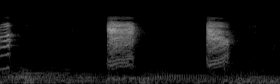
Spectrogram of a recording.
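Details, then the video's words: Long-tailed shrike sound meant for luring: two loud, buzzy, rasping calls, each lasting about a quarter second, separated by roughly a second of quiet low rumble. "Suara untuk pikat Pentet"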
